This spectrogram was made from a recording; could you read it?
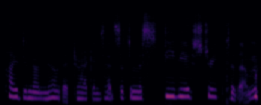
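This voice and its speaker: A woman playing a gentle, playfully reproving fantasy sweetheart in a romantic audio roleplay, speaking tenderly in formal phrases. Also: mid-range voice, unhurried, no room sound, clean studio sound, close to an everyday voice. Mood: playful scolding. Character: gentle, playfully scolding fantasy woman courting a dragon general.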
